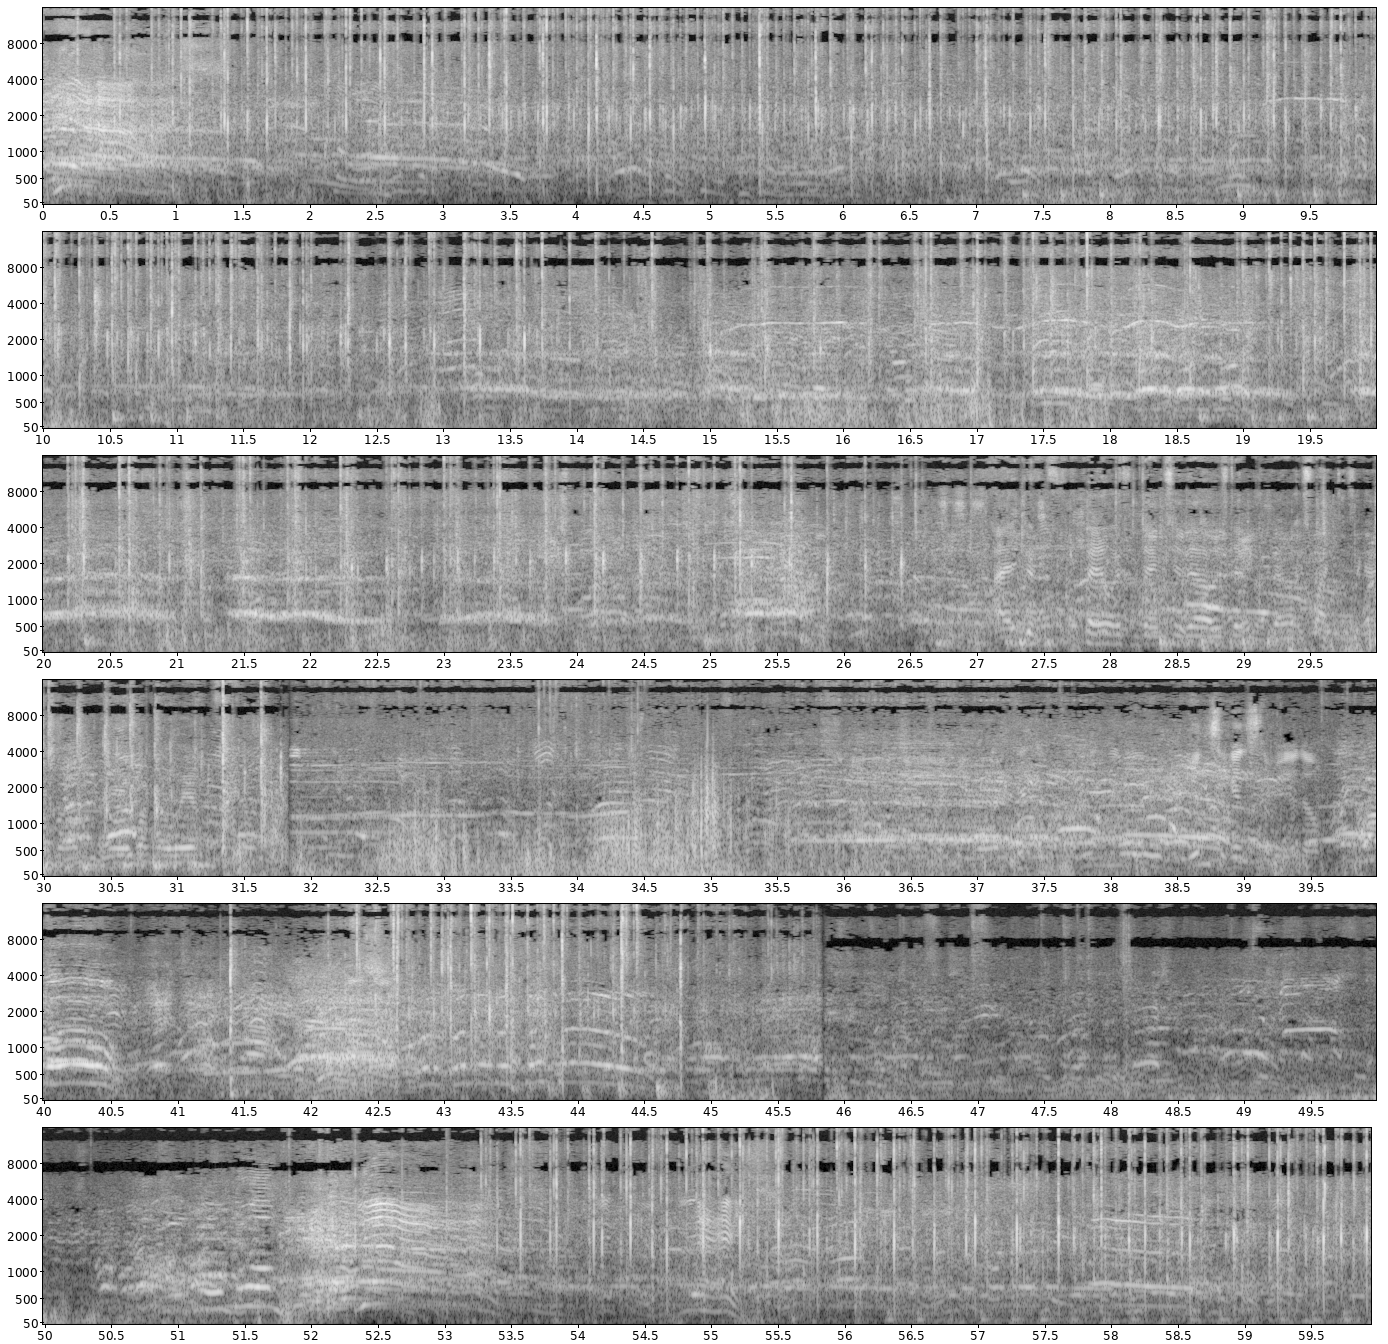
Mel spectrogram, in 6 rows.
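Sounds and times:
football crowd noise: 0:00.0 - 0:59.9
crowd chanting: 0:13.0 - 0:29.2.

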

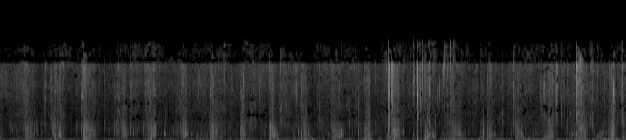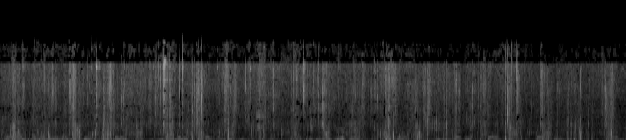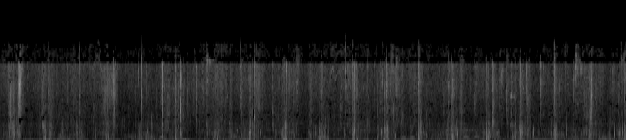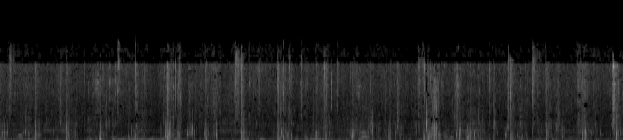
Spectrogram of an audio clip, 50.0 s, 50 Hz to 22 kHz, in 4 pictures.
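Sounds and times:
people talking: 0:00.0 - 0:02.4, 0:03.6 - 0:41.5, 0:42.1 - 0:50.0
footsteps on gravel: 0:00.0 - 0:50.0.

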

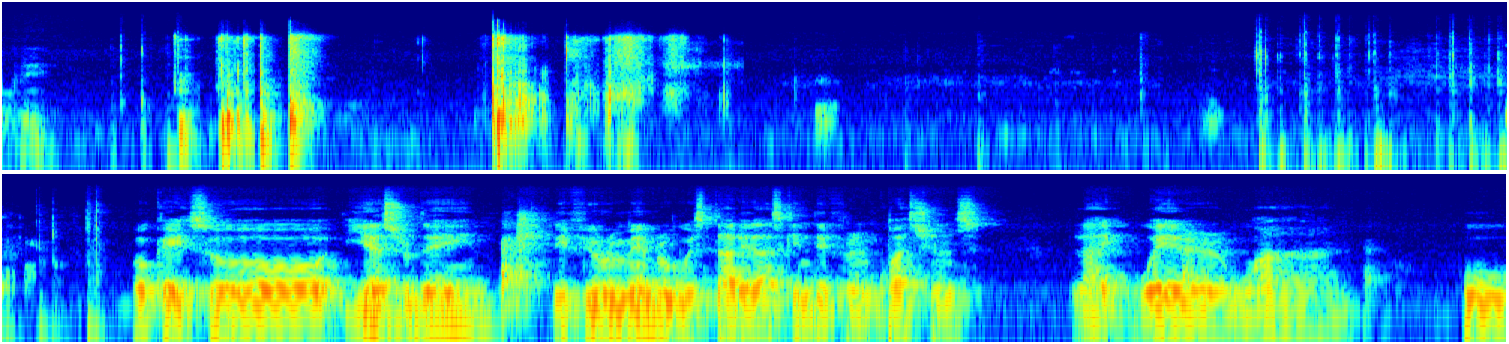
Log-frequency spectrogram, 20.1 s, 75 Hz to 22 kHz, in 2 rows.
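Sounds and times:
computer keyboard typing: 0:00.8 - 0:02.1, 0:08.4 - 0:10.8.

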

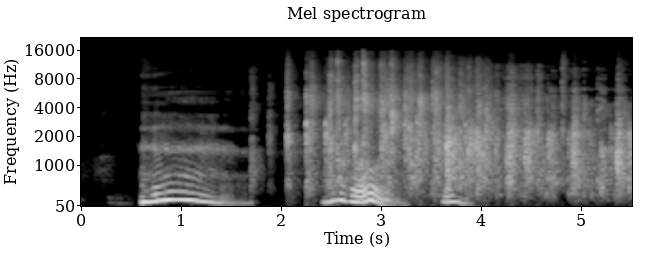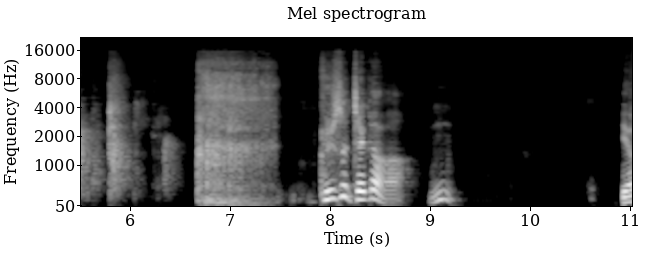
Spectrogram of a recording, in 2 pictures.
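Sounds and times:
applause: 0:01.6 - 0:07.2.

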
